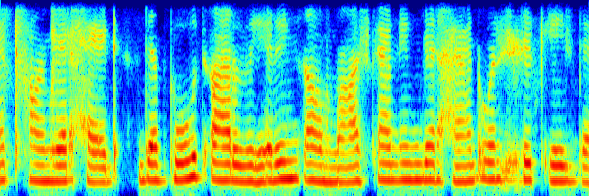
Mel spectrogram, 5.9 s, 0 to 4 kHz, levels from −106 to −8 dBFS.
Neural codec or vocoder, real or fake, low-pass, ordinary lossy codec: codec, 16 kHz, 1 kbps, FreqCodec, larger model; fake; 3.6 kHz; Opus, 64 kbps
